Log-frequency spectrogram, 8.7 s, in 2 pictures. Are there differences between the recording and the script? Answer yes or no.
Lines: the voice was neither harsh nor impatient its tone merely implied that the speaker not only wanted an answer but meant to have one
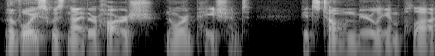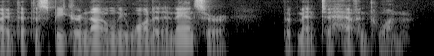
yes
